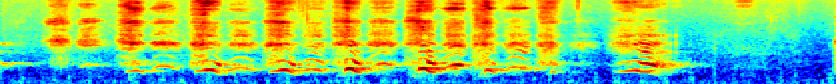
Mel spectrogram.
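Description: Baby babbling: a quick run of short, high-pitched syllables, each rising and falling, for about three seconds before it stops.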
